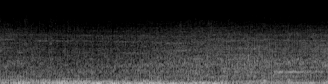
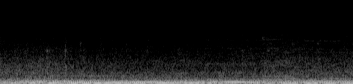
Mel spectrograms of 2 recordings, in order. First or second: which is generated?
first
